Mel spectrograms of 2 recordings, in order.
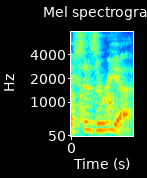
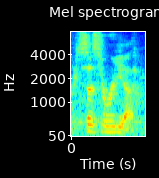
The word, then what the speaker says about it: Caesarea: Oh, Caesarea. I'm sorry. It's like Caesar, Caesarea.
